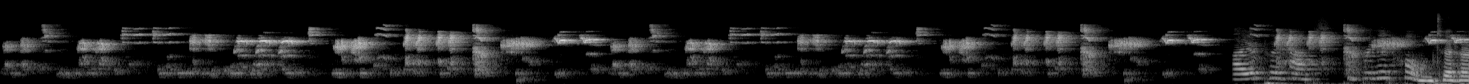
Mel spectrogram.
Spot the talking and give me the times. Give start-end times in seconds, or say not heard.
12.3-14.6.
